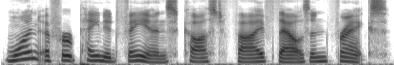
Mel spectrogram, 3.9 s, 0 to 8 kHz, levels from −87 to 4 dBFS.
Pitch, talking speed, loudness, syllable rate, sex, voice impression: 195 Hz, 135 wpm, -17 LUFS, 3.2 syllables/s, female, feminine, adult-like, tensed, powerful, clear, intellectual, calm, reassuring, elegant, lively, slightly intense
